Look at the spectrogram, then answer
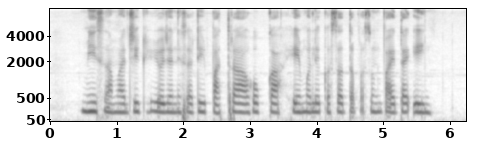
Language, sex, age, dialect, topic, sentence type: Marathi, female, 25-30, Varhadi, banking, question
